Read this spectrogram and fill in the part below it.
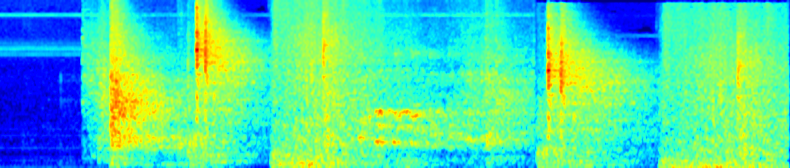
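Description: Cardboard boxes crash and tumble loudly.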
